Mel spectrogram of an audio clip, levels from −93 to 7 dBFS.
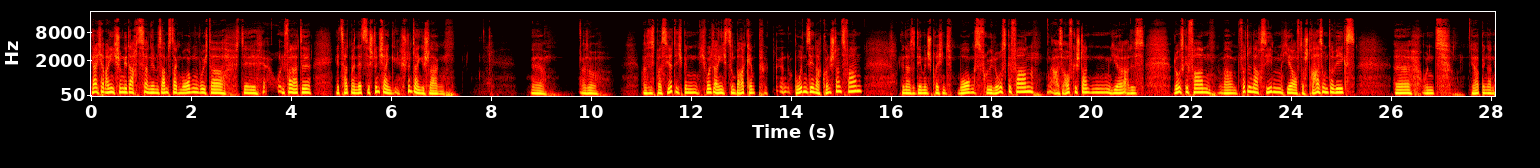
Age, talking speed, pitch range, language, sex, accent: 50-69, 130 wpm, 140-180 Hz, German, male, German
